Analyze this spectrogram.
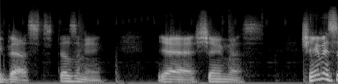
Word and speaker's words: Seamus: Seamus is a weird spelling. It's spelled like that. And it's very impossible to know that that's how you would pronounce that term if you just saw it written.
